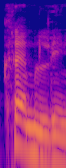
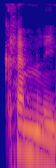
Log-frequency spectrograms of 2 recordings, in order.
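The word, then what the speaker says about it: Kremlin: 발음에 유의 하셔야 겠는데요 크 램 블 린 이 아니고 크렘린 이 되겠습니다 러시아 정부를 지치 가는데요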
